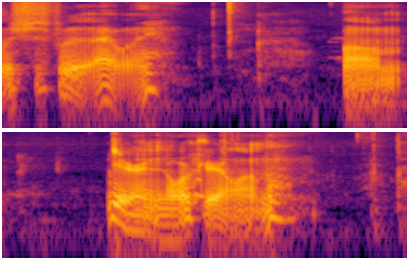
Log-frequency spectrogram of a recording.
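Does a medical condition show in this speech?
Yes: spastic quadriplegic cerebral palsy.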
